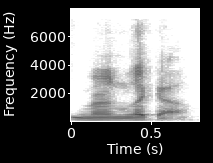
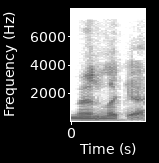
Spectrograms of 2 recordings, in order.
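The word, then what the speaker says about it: Mölnlycke: Can you pronounce the name of your company because I don't pronounce it correct correctly. Absolutely. It's Mla. It's Swedish. Uh and there's actually a town in Sweden called Municka.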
